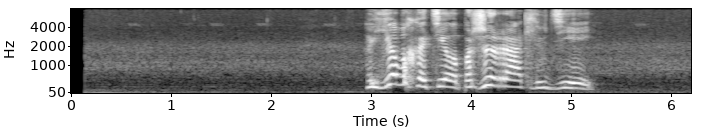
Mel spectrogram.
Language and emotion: Russian, angry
